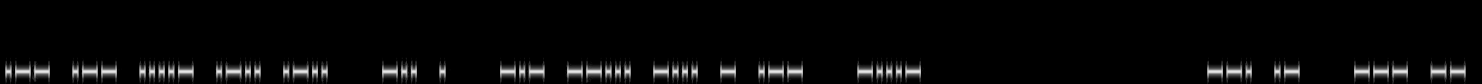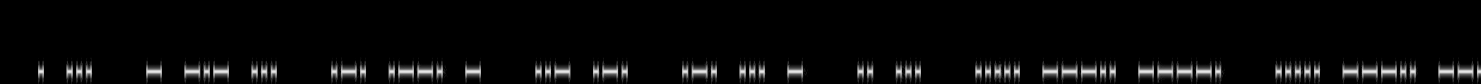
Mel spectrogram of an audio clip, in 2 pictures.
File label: QSO, intermediate practice files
